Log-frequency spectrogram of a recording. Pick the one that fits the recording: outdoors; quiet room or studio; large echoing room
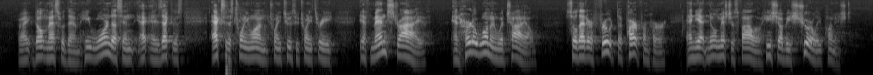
large echoing room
